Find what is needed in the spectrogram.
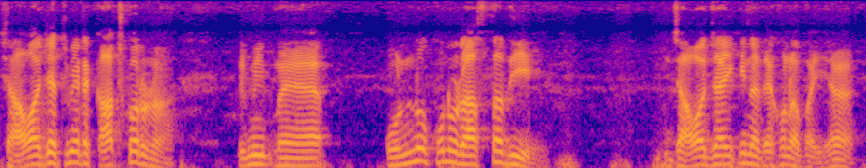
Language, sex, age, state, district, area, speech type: Bengali, male, 60+, West Bengal, Kolkata, urban, spontaneous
